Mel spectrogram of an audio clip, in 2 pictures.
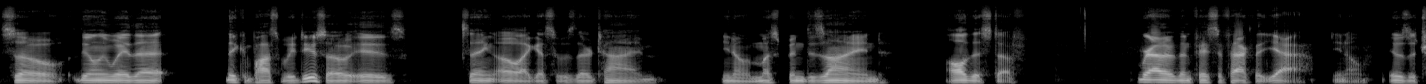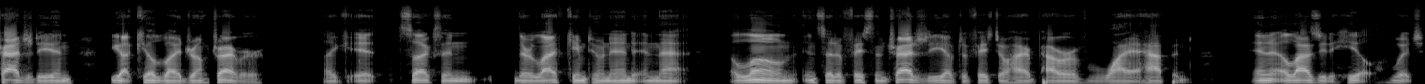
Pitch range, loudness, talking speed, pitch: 80-95 Hz, -25 LUFS, 185 wpm, 85 Hz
